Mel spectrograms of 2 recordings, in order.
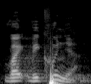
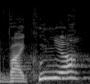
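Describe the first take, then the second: First: Vicuña said vee-KOON-ya, after a false start on Vi; careful retry of Vicuña with a short ee first syllable; corrected pronunciation. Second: Vicuña said as vie-KOO-nya, long i in the first syllable; Vicuña with English vie at the start; mispronounced name. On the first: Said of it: "pronounced properly". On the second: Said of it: "close enough". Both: Real, not acted.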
